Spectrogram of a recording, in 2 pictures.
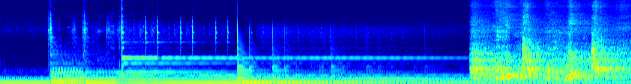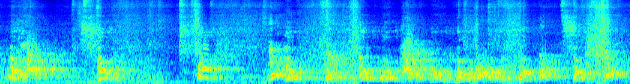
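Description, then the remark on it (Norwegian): A steady, droning musical tone gives way after a few seconds to loud, repeated barking from Ivan, a seized dog in a cage at a dog boarding kennel who lunges at anyone approaching, rapid and agitated, continuing in uneven bursts to the end. “Men ifølge rapporten hans gjør Ivan nå utfall mot alle som nærmer seg buret.”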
